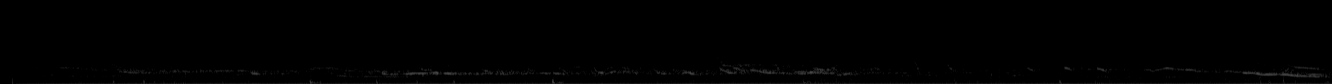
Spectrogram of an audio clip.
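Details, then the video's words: A distant pack of gray wolves yips and howls at night after a fresh kill, long wavering voices rising and falling over one another. "Pack of Howling Wolves at The Farm.House.Studio"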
